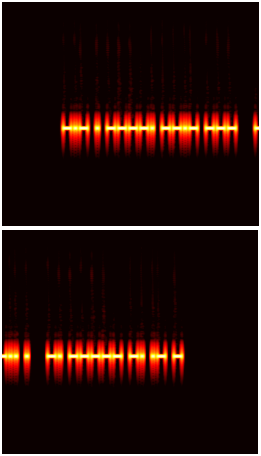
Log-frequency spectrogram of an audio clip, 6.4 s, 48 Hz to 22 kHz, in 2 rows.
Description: Morse code, heard as a keyed tone, about 34 wpm, 700 Hz. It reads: KE9QO DE N0NAT
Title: USA Callsign DE Callsign - 5 Characters - 35wpm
